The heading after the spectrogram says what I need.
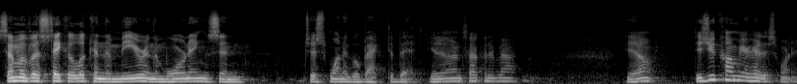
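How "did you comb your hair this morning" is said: playful teasing, ribbing. Speaker addressing a listener he calls brother: teasing. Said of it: "I'm teasing".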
